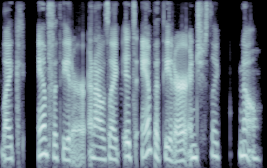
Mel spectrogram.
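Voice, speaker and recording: A woman in her thirties co-hosting a podcast with a low, gravelly voice. She chats casually and wryly, laughing often, recorded dry on a close microphone. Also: normal speed, a bit bright, dry recording. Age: 30s. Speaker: podcast co-host. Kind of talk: casual chat.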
